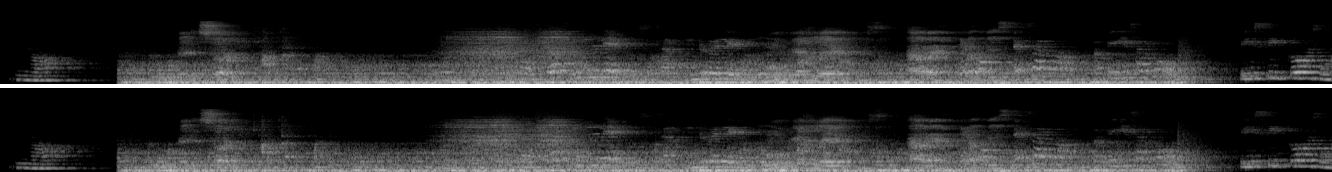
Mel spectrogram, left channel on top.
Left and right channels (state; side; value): normal; both; correlation 0.80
